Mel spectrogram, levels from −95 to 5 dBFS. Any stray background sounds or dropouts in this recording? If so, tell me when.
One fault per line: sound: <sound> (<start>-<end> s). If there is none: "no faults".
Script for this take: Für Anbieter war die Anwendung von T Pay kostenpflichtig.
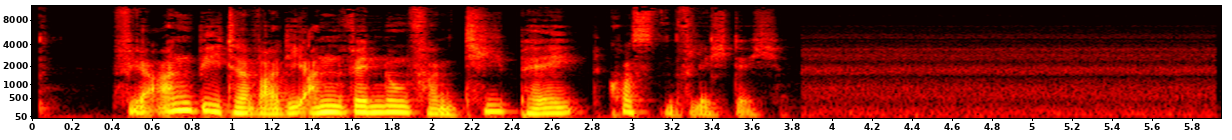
no faults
